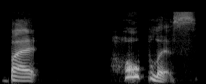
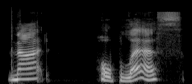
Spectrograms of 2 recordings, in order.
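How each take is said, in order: First: The stress is on the first syllable. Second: The stress is on the second syllable. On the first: The speaker calls it right. "See how the first part is stronger?" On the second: The speaker calls it wrong.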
